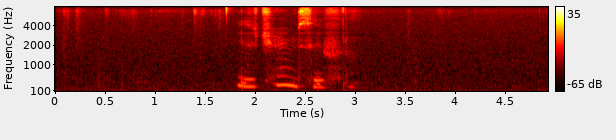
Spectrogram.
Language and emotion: Russian, sad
